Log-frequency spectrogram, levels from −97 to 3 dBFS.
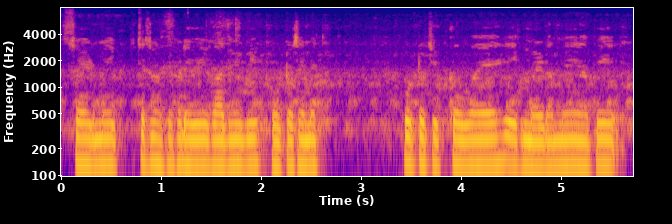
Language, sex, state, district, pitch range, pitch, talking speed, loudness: Hindi, male, Uttar Pradesh, Shamli, 125-130 Hz, 125 Hz, 210 wpm, -14 LUFS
